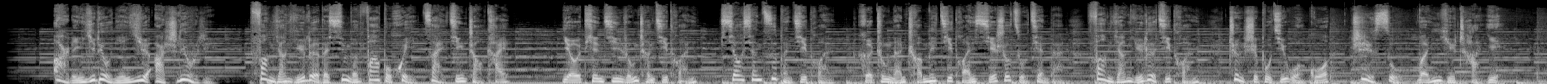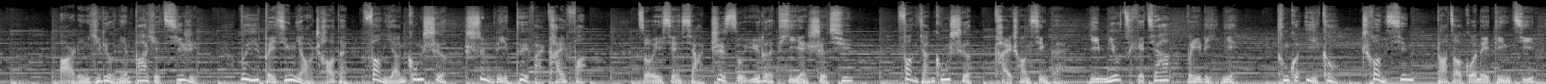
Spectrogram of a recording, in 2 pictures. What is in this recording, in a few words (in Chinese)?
男 专题 音乐节; 清新音乐节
